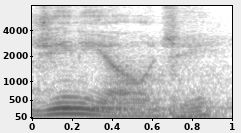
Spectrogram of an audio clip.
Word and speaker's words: genealogy: it's pronounced genealogy not genealogy you're not rubbing a a lamp and getting a genie it's genealogy as in genetics it's not genetics so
